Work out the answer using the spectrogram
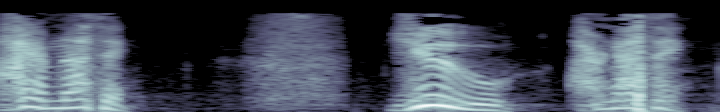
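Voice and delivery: imitated whispering. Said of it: "he whispered something at them".

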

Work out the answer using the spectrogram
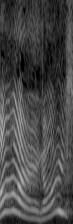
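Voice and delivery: tiny, very high squeaky cartoon-mouse voice. Comparing herself to a big deep-voiced man, the speaker shows her high squeaky voice. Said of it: "I feel like Minnie Mouse or Mickey Mouse".

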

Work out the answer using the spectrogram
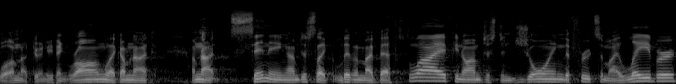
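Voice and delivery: ordinary talk, nothing marked

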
